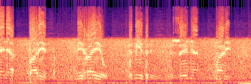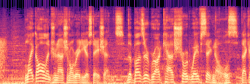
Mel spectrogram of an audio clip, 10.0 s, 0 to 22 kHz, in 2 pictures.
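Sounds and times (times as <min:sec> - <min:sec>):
voice over radio static: 0:00.0 - 0:05.0
shortwave radio static: 0:00.0 - 0:05.1.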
